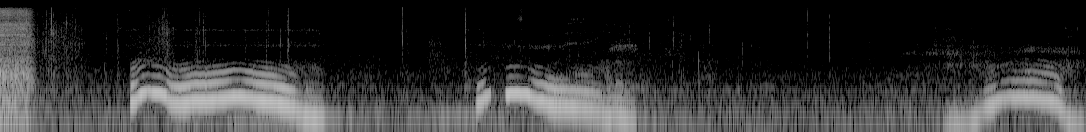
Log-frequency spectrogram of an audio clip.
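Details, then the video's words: Angry stray mother cat living on the street, protecting her kittens and keeping others away: three drawn-out harmonic wails, each arching up then sliding down, roughly two seconds long, with quiet pauses between them. "Angry Mother cat protects her Kittens and doesn't let anyone approach them"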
